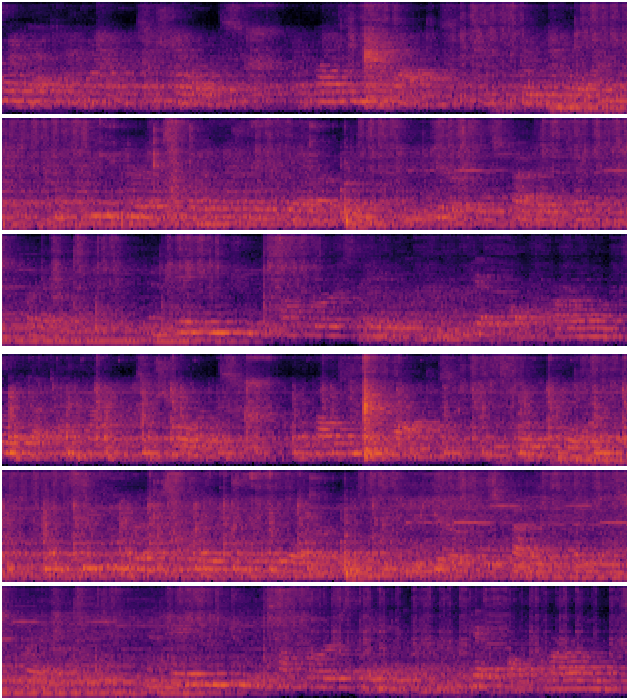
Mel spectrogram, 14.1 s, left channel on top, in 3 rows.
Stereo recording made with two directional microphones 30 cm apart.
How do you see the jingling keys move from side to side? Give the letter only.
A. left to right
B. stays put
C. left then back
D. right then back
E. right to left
A.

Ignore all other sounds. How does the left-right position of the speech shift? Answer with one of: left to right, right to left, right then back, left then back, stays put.
stays put.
